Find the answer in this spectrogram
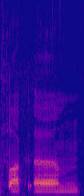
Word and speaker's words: vak: Fuck school sounds like you're saying fuck school, but fuck actually means like how do you say fuck? V-A-K. Fuck.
